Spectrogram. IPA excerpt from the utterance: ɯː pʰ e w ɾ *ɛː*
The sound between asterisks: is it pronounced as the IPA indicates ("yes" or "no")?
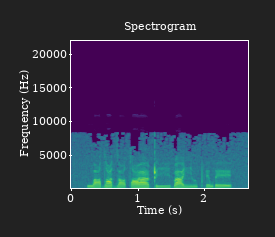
no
